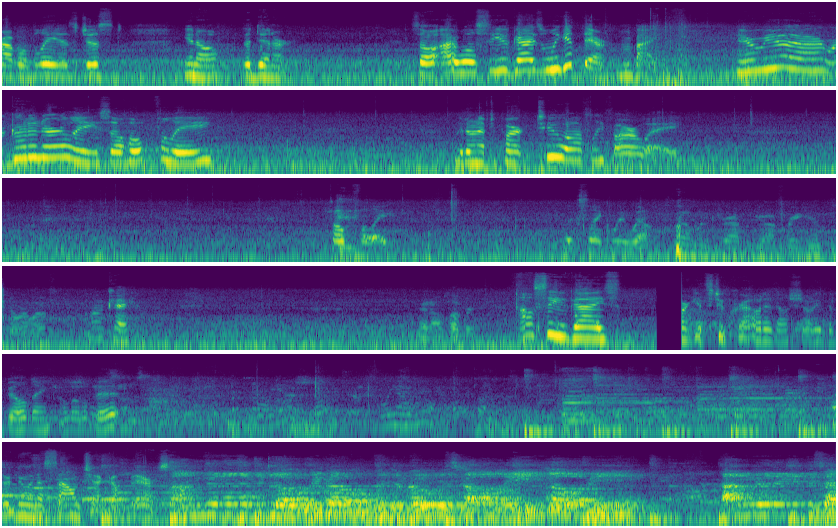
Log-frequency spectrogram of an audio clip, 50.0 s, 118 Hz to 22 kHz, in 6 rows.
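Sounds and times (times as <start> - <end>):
car engine and tyres humming: 0.0 - 50.0
murmur of talk: 29.2 - 46.1, 46.7 - 50.0
band sound check over pa: 38.0 - 50.0
held notes: 38.8 - 50.0.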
